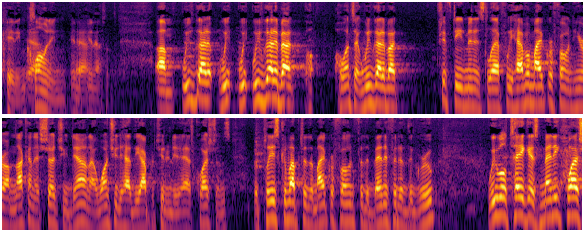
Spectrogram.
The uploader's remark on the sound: At The Texas Tribune Festival.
